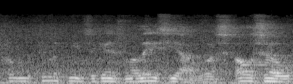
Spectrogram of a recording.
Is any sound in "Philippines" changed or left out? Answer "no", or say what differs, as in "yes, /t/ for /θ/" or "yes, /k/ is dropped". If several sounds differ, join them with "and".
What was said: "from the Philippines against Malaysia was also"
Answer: no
